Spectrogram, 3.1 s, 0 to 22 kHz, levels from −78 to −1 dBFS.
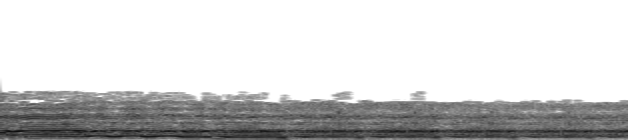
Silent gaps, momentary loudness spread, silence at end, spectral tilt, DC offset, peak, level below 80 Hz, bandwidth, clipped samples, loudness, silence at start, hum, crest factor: none; 5 LU; 0 s; 3.5 dB/octave; under 0.1%; -2 dBFS; -64 dBFS; 8 kHz; under 0.1%; -12 LUFS; 0 s; none; 12 dB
